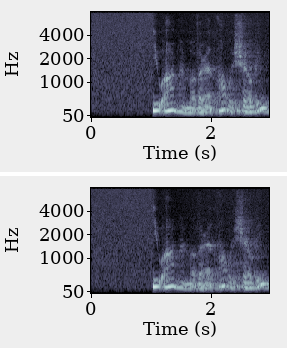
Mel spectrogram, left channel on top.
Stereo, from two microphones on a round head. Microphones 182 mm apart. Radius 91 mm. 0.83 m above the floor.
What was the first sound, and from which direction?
A man speaking, centre (ahead or behind).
